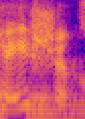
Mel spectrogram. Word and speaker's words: Cation: It's Cation, like staycation.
